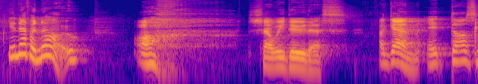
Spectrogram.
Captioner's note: sniffs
